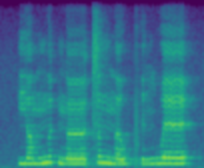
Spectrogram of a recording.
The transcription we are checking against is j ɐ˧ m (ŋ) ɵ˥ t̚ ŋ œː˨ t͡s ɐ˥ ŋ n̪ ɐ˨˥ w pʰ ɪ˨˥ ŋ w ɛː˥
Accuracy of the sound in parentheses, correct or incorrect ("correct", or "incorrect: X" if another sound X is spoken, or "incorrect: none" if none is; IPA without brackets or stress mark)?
correct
